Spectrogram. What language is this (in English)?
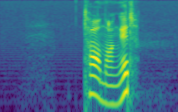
Norwegian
